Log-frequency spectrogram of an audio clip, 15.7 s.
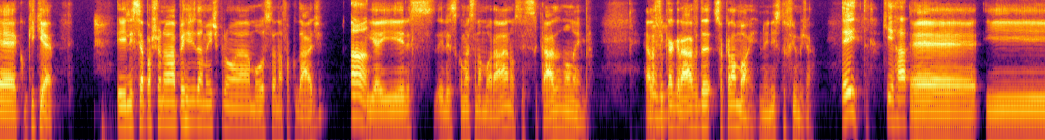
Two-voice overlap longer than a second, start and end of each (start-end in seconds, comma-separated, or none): none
